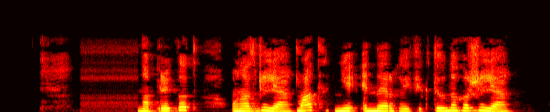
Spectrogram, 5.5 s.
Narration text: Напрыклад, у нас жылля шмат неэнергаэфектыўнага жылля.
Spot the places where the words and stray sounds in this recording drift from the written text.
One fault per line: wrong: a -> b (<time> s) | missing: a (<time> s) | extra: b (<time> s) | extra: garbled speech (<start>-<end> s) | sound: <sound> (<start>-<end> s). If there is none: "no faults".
no faults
